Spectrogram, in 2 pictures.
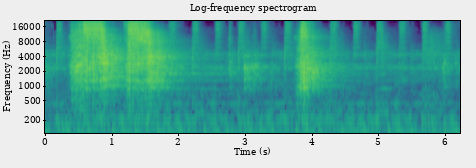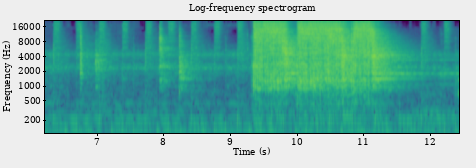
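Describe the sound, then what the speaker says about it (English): A 15 mm ratchet socket wrench tightening exhaust bolts on a 2019-2020 RAM 1500 5.7L, with rapid repeated ratchet clicks close by, loud bursts of fast clicking alternating with shorter strokes, and no talking. "now you can grab your 15 socket and tighten these guys down"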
